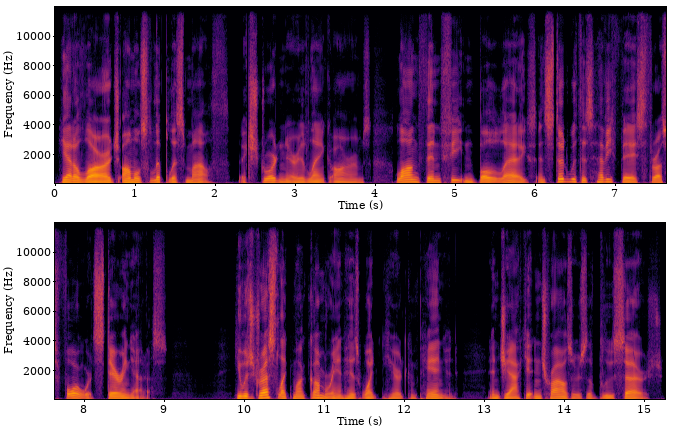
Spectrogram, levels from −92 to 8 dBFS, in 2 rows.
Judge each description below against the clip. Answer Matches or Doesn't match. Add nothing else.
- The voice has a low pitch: Matches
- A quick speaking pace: Doesn't match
